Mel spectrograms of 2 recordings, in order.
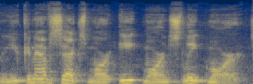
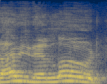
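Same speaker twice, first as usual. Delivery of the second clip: mock junkie voice; 9 semitones higher than usual. Acted junkie thought at mirror.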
